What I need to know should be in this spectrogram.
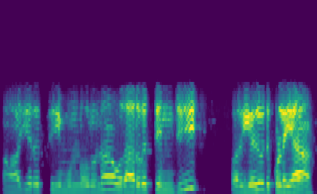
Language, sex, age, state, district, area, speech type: Tamil, female, 18-30, Tamil Nadu, Chennai, urban, conversation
